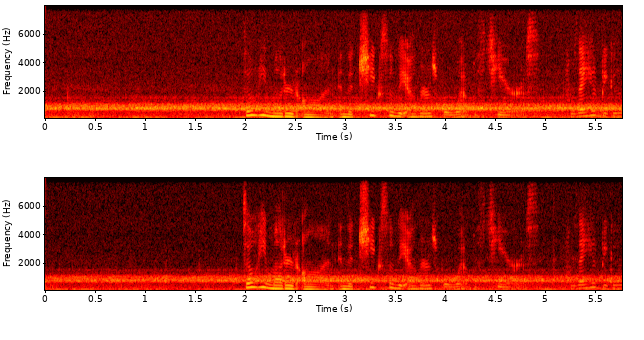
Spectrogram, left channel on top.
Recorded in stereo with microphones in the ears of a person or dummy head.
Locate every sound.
2.0 s a woman speaking: 50° right (ahead or behind); by 5.8 s 15° left (ahead or behind)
